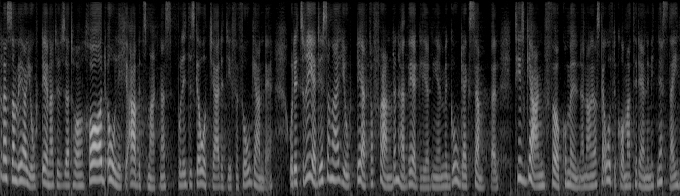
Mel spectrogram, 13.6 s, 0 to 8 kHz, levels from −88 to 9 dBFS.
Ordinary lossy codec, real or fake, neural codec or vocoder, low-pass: none; fake; codec, 16 kHz, about 1 kbps, DyCAST, with the encoder's durations; none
